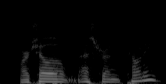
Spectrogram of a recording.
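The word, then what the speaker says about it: Marcello Mastroianni: Yes, and this was originally supposed to be portrayed by, or it was written for, I'm going to butcher the name, Marcello Mastrantoni? – Yeah. – Is that right? – That's right.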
